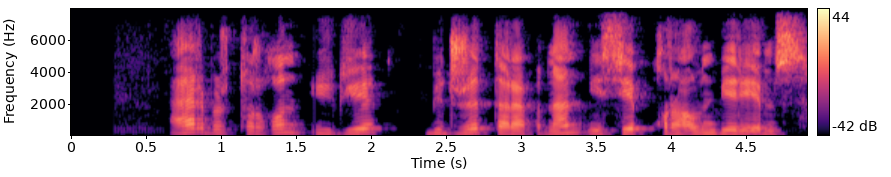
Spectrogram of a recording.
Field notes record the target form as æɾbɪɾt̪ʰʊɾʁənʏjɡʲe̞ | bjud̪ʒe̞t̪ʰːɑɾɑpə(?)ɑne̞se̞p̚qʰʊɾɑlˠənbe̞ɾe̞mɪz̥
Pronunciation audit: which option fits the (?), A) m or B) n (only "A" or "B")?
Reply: B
